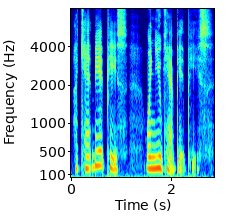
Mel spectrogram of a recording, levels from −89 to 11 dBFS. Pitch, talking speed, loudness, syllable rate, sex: 210 Hz, 230 wpm, -18 LUFS, 5.7 syllables/s, female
